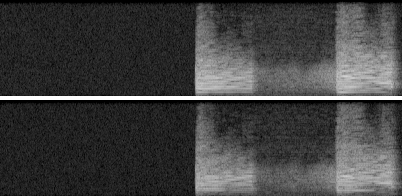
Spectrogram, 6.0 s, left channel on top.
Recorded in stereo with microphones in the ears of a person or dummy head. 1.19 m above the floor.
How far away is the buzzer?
About 1.3 m.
